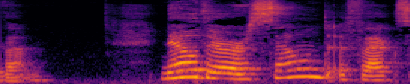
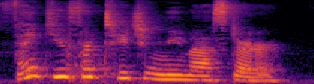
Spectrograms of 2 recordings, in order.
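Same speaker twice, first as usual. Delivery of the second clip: ordinary talk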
